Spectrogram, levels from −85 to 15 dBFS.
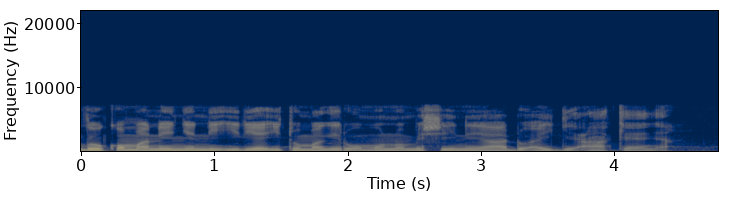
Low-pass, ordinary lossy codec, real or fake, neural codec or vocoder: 7.2 kHz; none; real; none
